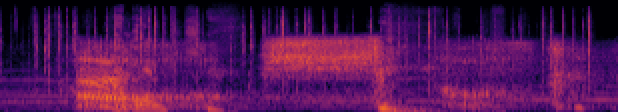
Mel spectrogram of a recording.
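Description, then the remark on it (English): Loud snoring in repeated cycles from a man asleep sitting in his chair: a rough, rumbling inhale followed by a long hissing exhale, then another rasping snort, with faint mechanical clicks and thumps underneath. “You can hear him snoring. Oh my god, that's so loud.”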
